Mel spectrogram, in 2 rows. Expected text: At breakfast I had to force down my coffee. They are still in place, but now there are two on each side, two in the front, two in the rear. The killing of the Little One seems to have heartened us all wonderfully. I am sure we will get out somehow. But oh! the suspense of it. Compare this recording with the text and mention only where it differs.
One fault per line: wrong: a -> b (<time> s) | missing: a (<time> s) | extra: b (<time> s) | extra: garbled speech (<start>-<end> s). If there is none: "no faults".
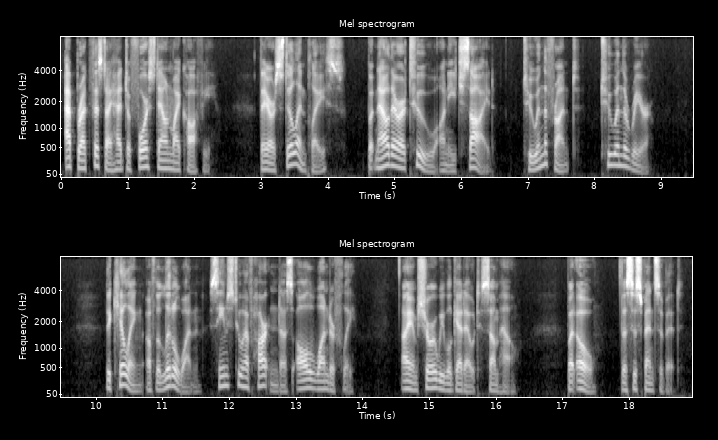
no faults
